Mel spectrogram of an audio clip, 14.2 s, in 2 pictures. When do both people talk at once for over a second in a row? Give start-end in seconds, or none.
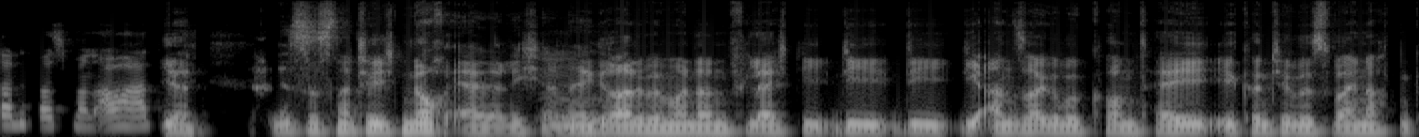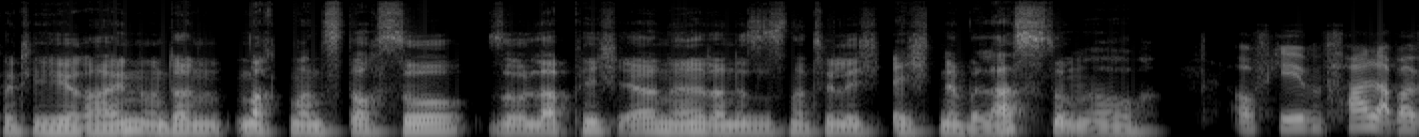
none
